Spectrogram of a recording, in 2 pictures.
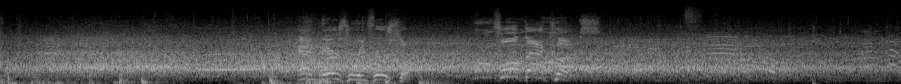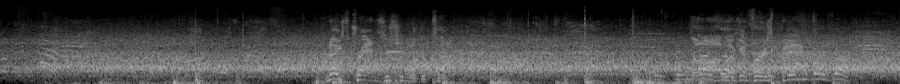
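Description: A crowd murmurs and cheers steadily in a large arena.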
